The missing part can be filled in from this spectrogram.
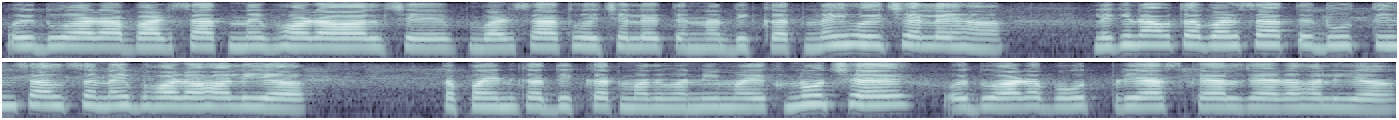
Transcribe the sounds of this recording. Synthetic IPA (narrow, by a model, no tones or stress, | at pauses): oid̪uaɾabəɾsat̪nəjbʱɔɾəɦəlt͡ʃʰɛbəɾsat̪ɦojt͡ʃʰəlɛt̪enːəd̪ikːət̪nəjɦojt͡ʃʰəleɦə̃ | lekinabt̪əbəɾsat̪ed̪ut̪insalsẽnəjbʱɔɾəɦəljə | t̪ɔpəinkad̪ikːət̪məd̪ʱbənimeekʰnot͡ʃʰɛoid̪uaɾabəɦut̪̚pɾəjaskɛld͡ʒaeɾəɦəlijə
